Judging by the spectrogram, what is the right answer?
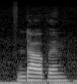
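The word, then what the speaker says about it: լավ եմ: Lavem.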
